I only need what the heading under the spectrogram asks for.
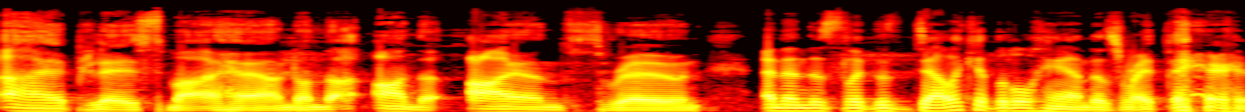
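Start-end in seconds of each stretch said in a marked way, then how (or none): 0.0-3.5 mock very slow, heavy, brooding delivery. Mocking a line another speaker just said: imitating brooding speech. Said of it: "speaking so, so broodingly".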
